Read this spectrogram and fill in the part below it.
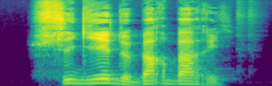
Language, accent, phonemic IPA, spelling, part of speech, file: French, France, /fi.ɡje d(ə) baʁ.ba.ʁi/, figuier de Barbarie, noun, LL-Q150 (fra)-figuier de Barbarie.wav
- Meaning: prickly pear, the plant Opuntia ficus-indica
